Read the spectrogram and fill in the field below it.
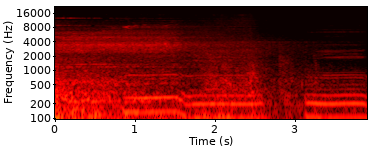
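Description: A short triumphant fanfare plays.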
